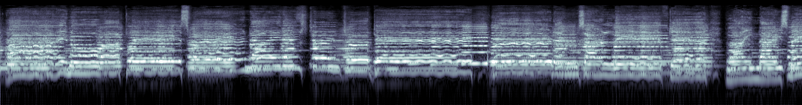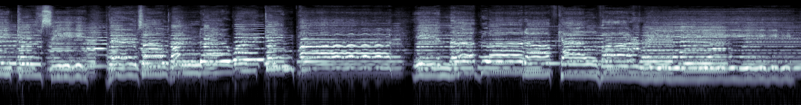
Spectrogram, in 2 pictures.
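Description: A man and a woman singing a gospel chorus together, accompanied by a piano accordion.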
